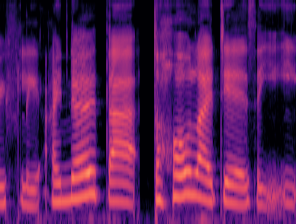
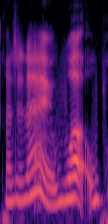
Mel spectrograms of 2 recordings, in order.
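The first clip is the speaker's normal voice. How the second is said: ordinary delivery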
